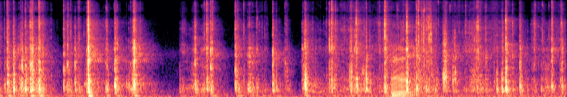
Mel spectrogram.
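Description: Plastic packaging handled by hand: a stiff plastic tray and bagged accessories being rummaged through, giving rapid irregular clicks and taps with rustling of thin plastic bags.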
